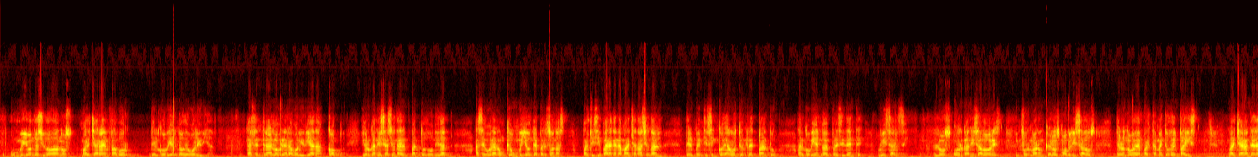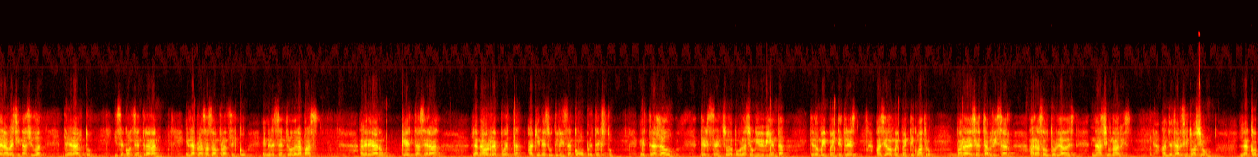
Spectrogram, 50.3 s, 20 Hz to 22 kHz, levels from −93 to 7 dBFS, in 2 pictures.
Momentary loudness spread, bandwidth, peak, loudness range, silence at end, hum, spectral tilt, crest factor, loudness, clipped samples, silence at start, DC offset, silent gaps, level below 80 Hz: 16 LU; 16 kHz; -6 dBFS; 4 LU; 0 s; none; -2 dB/octave; 20 dB; -23 LUFS; under 0.1%; 0 s; under 0.1%; none; -42 dBFS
